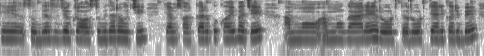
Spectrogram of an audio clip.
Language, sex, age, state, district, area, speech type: Odia, female, 18-30, Odisha, Kendrapara, urban, spontaneous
